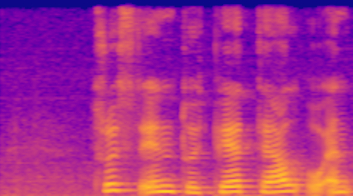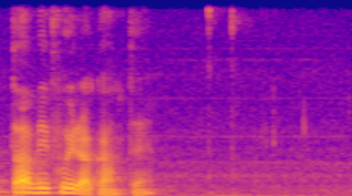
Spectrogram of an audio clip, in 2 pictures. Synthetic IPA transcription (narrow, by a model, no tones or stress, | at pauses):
t̪ʰɾʊst̪ɪnːt̪ʰʊt̪̚pʰeːt̪ʰːɛalɔ̰ːʔɛ̰nt̪aʋiːfʊjɾa̰kʰa̰n̥t̪ɪ̰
